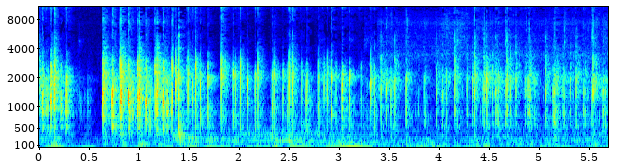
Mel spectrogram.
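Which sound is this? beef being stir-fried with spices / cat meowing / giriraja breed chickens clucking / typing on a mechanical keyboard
typing on a mechanical keyboard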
